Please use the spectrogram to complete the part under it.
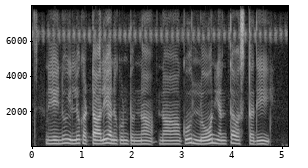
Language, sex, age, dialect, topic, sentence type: Telugu, female, 31-35, Telangana, banking, question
